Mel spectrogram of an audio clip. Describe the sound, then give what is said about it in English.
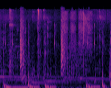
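Water being drunk in several soft, low gulping swallows in an uneven rhythm, quiet and with no talk. “just drinking some more water. Give me a second, y'all.”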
